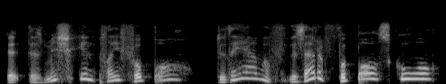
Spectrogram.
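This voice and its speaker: A man's voice: sits high, big pitch swings, moderate pace, darkish tone, breathy edge, no echo, lo-fi sound. A man hosting a casual beer show, rambling, laughing and chatting with viewers, a bit tipsy. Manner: rambling, laughs often, talks to chat viewers. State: tipsy from drinking. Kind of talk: casual live-stream chat.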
